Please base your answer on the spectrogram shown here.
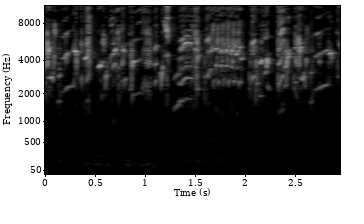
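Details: Gulsar from Parachinar, a Himalayan bird, singing at full power: rapid, dense twittering of high chirps, short whistled slurs and trills packed together with hardly a pause.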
